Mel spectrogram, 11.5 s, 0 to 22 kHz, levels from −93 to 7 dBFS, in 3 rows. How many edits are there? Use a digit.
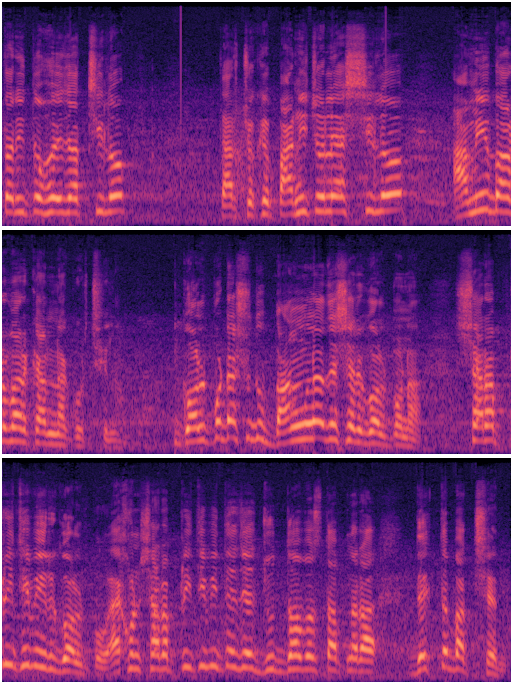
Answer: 1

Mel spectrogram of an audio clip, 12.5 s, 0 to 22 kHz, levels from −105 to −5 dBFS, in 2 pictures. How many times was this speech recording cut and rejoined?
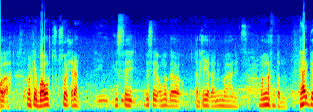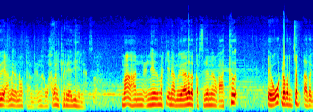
1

